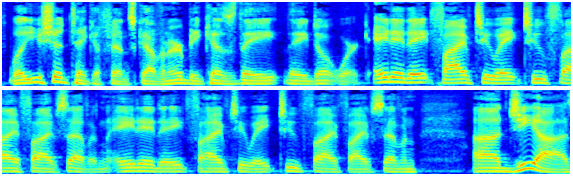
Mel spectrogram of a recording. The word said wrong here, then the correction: Jaya: is that, am I saying your name right in Los Angeles? Jia? – Jaya. – Jaya. Sorry, Jaya.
